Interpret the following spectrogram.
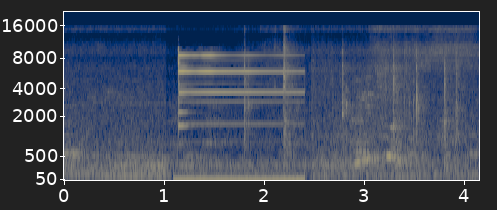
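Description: Subscribe-button overlay sound effect: a bright electronic bell chime rings once, starting suddenly about a second in and lasting just over a second, followed by a few light clicks.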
